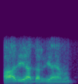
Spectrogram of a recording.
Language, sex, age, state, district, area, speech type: Sindhi, male, 60+, Delhi, South Delhi, rural, conversation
